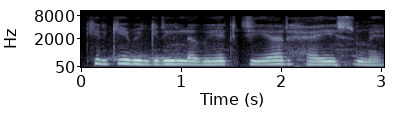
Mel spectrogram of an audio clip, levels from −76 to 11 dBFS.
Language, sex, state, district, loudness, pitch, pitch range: Hindi, female, Bihar, Patna, -14 LUFS, 185 Hz, 180-205 Hz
